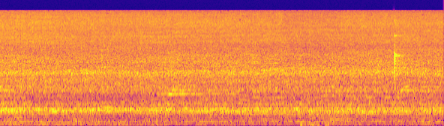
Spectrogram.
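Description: Steady hiss of chopped vegetables and tomatoes frying in oil in a pressure cooker, with a faint tick about five seconds in.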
